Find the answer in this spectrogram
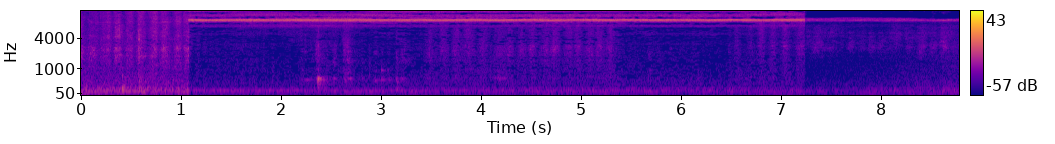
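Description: Faint rubbing and scraping of a hand smearing paint over a cement surface, under a steady high-pitched insect drone. The drone starts abruptly about a second in and drops away near the end.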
